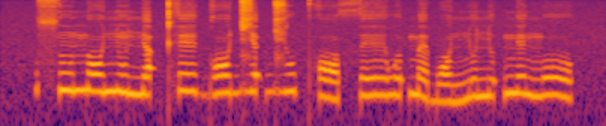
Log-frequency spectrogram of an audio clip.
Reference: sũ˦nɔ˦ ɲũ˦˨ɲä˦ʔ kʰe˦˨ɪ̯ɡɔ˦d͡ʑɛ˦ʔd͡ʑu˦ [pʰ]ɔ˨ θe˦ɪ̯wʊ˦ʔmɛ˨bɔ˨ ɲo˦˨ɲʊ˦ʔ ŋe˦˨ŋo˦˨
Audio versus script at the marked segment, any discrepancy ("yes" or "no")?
no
